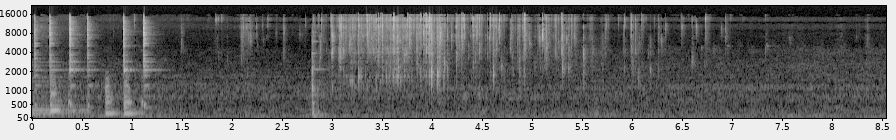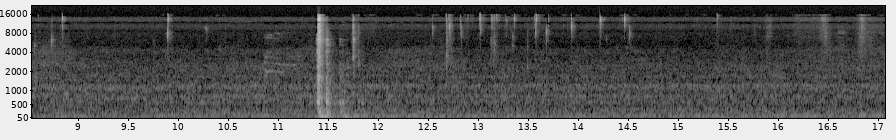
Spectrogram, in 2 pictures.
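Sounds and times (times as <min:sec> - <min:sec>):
broth splashing and dripping: 0:02.1 - 0:07.7.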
